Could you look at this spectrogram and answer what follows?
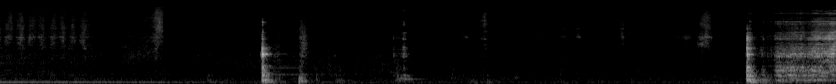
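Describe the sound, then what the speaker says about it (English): Sharpening stone honing the bevel of a broad axe during a restoration, heard as sparse, scattered scrapes and dry ticks with quiet gaps, ending in a louder rasping stroke, close up and with no talking. "we're just trying to take off as much of this bevel in here that somebody ground in with a bench grinder as I can"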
